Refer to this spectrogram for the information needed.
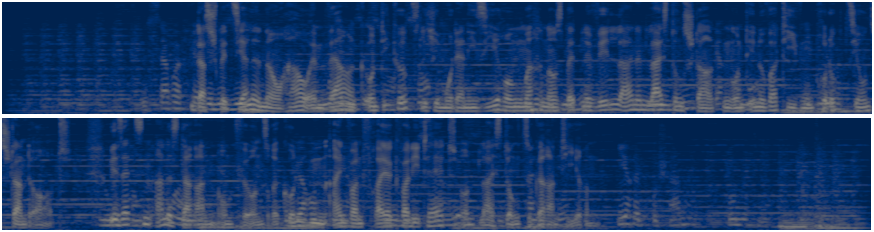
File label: voiceover; mondi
